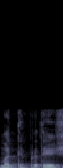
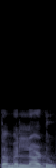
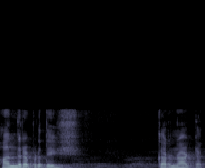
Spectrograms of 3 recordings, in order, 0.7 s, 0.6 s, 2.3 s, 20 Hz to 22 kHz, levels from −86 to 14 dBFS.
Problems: none marked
